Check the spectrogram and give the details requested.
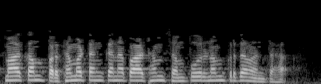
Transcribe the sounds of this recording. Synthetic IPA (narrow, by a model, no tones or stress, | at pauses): t̪maːkɐmpɾɐt̪ʰɐmɐʈɐŋkɐnɐpaːʈʰɐmsɐmpuːɾɳɐmkɾɪt̪ɐʋɐnt̪ɐɦɐ̰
